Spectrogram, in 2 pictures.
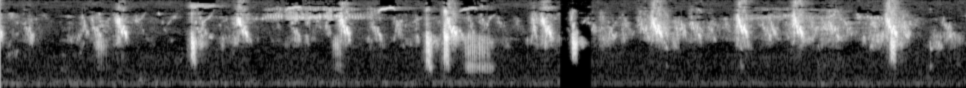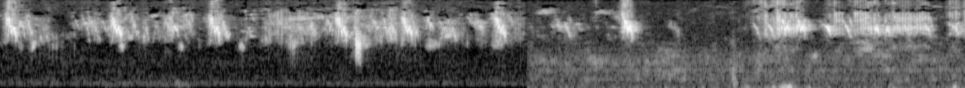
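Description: Small birds chirping in many quick, sharp, downward-sweeping calls, dense and continuous. A faint steady hum comes in about three-quarters of the way through, and there is a soft low thump near the end.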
